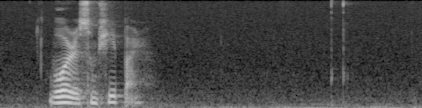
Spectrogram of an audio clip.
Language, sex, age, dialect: Faroese, female, 36-60, Suðuroy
